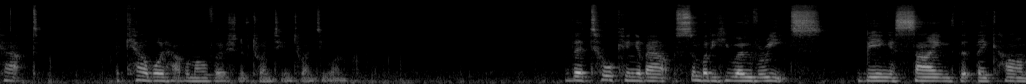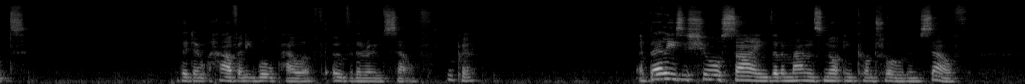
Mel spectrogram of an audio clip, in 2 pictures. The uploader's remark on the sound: Background fire ambience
